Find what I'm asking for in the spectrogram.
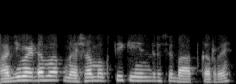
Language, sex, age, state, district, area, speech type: Hindi, male, 30-45, Madhya Pradesh, Jabalpur, urban, conversation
